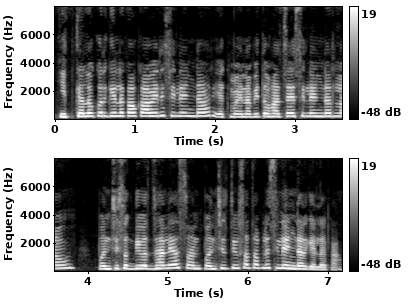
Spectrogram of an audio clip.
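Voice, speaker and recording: A man's voice: high-pitched, fairly even intonation, fast, hardly any pauses, fairly bright tone, dry recording. A man playing a broke village father, scolding yet coaxing, in a cartoon comedy with a Vidarbha Marathi accent.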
